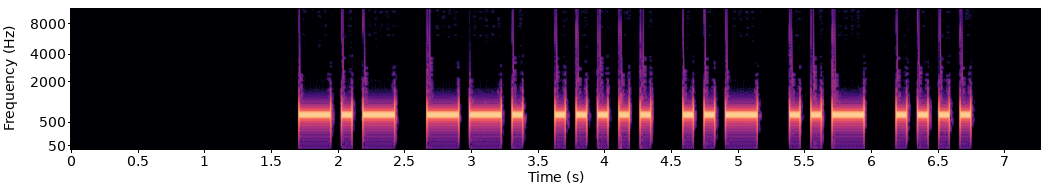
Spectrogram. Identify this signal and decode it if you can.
Morse code, heard as a keyed tone, about 15 wpm, 700 Hz. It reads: KG5UUH
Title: USA Call Signs - 6 Characters - Repeated 3x - 15wpm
